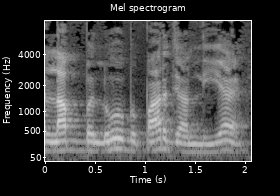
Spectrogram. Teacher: ਪਰ ਅਤੇ ਜਾਲੀਐ ਦੇ ਵਿੱਚ ਡੈਸ਼ ਦੇ ਕੇ ਲੰਮੀ ਆਵਾਜ਼ ਨਾਲ ਉਚਾਰਨ ਕਰਨਾ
